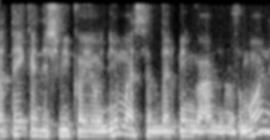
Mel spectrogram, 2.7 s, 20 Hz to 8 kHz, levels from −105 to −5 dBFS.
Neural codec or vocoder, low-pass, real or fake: none; 7.2 kHz; real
